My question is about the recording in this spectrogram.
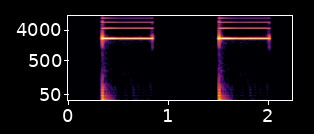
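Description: Shot timer beeping twice, each a steady high half-second beep, about 1.2 s apart: the first is the start signal to draw from the holster, the second marks the end of the par time for one dry-fire shot.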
